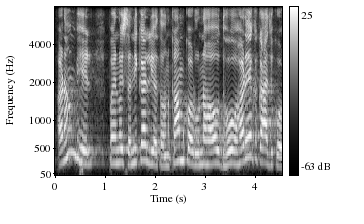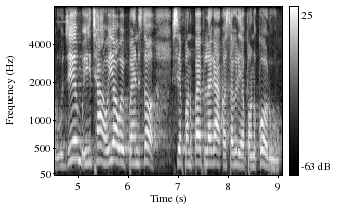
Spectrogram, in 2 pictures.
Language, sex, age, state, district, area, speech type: Maithili, female, 45-60, Bihar, Darbhanga, rural, spontaneous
